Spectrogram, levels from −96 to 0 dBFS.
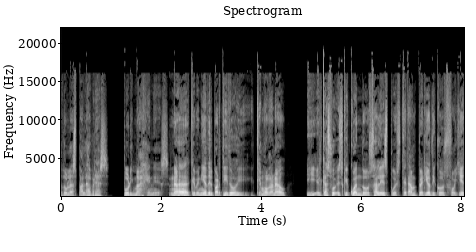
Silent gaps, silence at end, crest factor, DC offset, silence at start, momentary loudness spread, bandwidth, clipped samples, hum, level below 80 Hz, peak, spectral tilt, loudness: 1.03-1.25 s, 4.67-4.91 s; 0 s; 20 dB; under 0.1%; 0 s; 11 LU; 19 kHz; under 0.1%; none; -40 dBFS; 0 dBFS; -4 dB/octave; -20 LUFS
